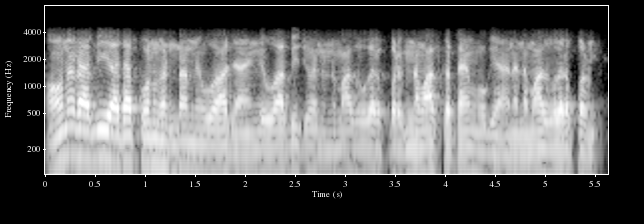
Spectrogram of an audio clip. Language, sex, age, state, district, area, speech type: Urdu, male, 30-45, Bihar, Supaul, rural, conversation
